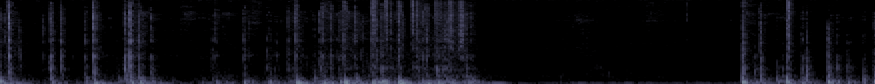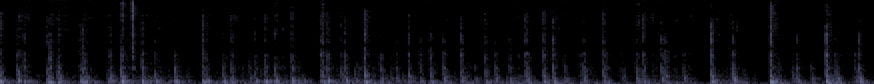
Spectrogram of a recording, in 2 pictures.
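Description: Fingers and nails tap rapidly at the edges and surface of a medium, closed white cardboard gift box, likely hollow, held up in the air. The taps are dull, low, thunky knocks in quick flurries, with a brief quiet pause before the tapping resumes.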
